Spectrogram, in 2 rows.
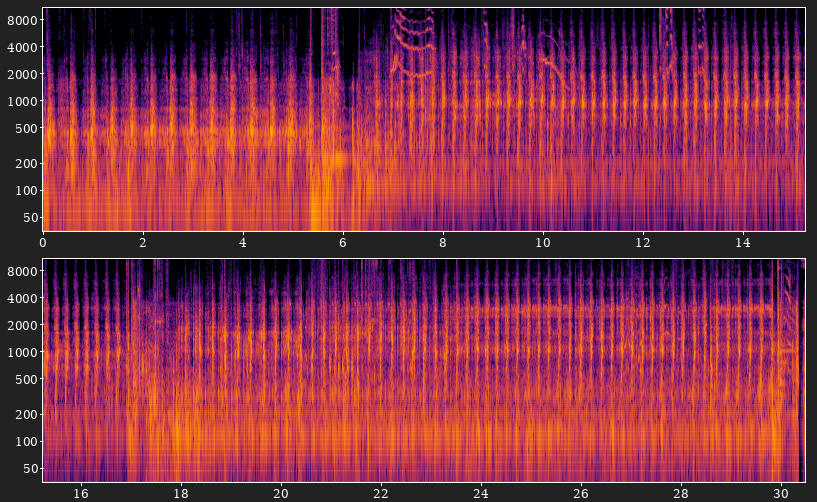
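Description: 20-lb KastKing Durablend nylon monofilament being pulled back and forth across a submerged coarse abrasive block, a rhythmic rubbing squeak at about two to three strokes a second that quickens somewhat in the second half. Each stroke wears the line down in an abrasion test that runs until the line breaks.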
